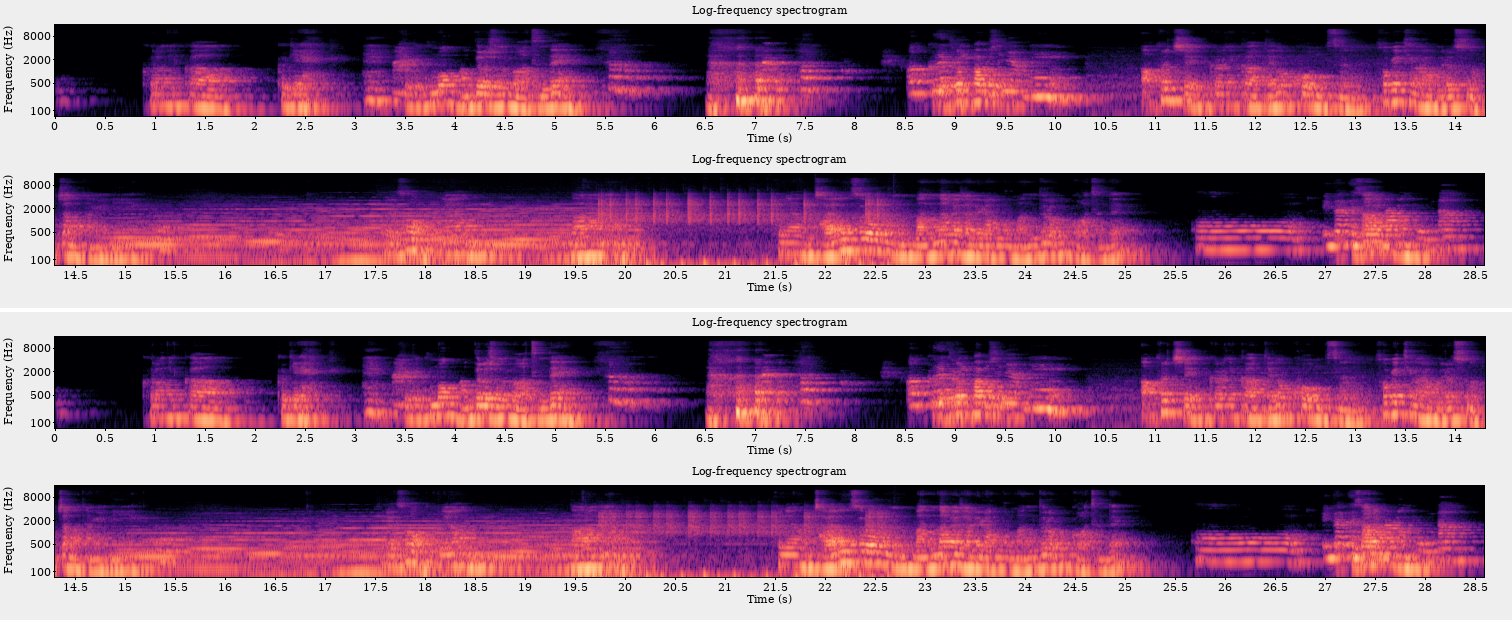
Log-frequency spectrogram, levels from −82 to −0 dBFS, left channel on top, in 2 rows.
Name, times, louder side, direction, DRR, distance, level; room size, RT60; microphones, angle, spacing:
voice 1, 0.9-1.8 2.2-2.6 3.1-5.2 6.5-7.1 8.8-9.5 9.9-10.0 10.9-15.2 17.5-18.6 19.4-20.2 21.5-25.0 27.3-28.0, right 1 dB, 20° right, -2 dB, 0.4 m, -21 dB
voice 2, 5.5-6.0 7.1-7.2 7.4-7.7 8.5-10.2 11.8-12.1 15.3-15.6 25.7-28.4, equal, 40° right, -6 dB, 1.2 m, -26 dB
sound 1, 10.3-20.2, equal, 55° left, 1.0 m, -28 dB
sound 2, 17.4-23.2, left 1 dB, 40° left, 0.6 m, -30 dB
3.1 x 2.6 x 3.2 m, 0.99 s
head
